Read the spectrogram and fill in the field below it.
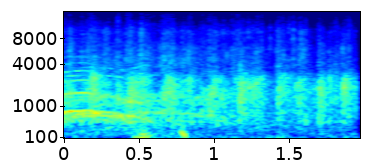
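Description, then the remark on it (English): An audience bursts into steady applause, a dense, continuous wash of many hands clapping at once, moderately loud and sustained throughout with no one speaking over it. “That's the applause.”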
